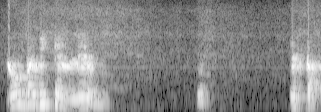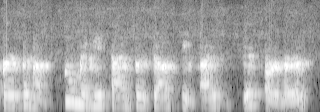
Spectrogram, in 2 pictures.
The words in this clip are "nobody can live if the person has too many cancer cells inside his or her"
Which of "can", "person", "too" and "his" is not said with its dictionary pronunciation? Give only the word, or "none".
his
